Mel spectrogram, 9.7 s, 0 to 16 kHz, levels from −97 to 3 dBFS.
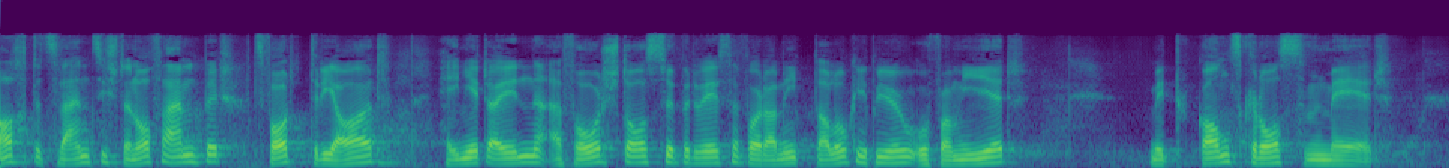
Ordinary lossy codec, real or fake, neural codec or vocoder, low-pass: MP3, 64 kbps; fake; codec, 16 kHz, 2 kbps, X-Codec, HuBERT features, trained on LibriSpeech; 7.2 kHz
